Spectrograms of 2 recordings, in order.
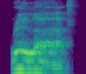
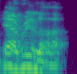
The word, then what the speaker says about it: Rouleur: I pronounce it Roller. – A harder L, Roller. – Roller. – Roller. Yeah, I find that Americans struggle with the pronunciation more than most. I'll probably sort of go a bit too over the top, but Roller. Yeah, we go with that.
